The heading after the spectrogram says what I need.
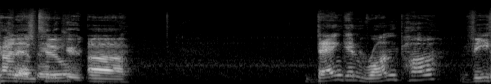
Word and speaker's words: Danganronpa: Danganronpa V3. Danganronpa.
